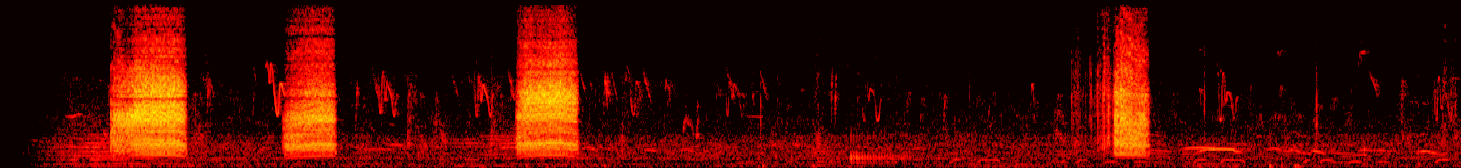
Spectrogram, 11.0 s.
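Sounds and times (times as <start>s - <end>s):
common nightingale Luscinia megarhynchos singing: 0.5s - 10.9s.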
